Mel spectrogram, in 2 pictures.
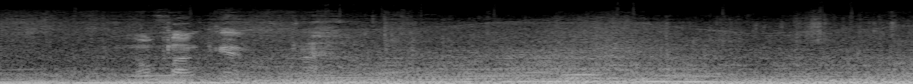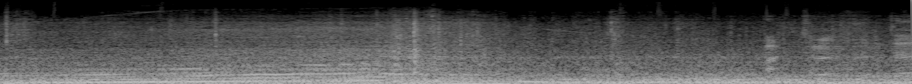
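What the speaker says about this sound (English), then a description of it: "So, let's go for a test drive." A Ford Fiesta on a test drive after differential repair hums loudly from inside the cabin, its engine note rising and falling through several smooth accelerations over a steady road rumble.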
